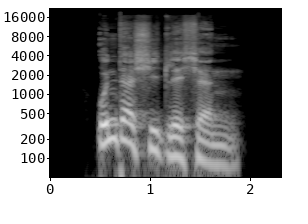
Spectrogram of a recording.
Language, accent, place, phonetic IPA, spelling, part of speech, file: German, Germany, Berlin, [ˈʊntɐˌʃiːtlɪçn̩], unterschiedlichen, adjective, De-unterschiedlichen.ogg
- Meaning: inflection of unterschiedlich: 1. strong genitive masculine/neuter singular 2. weak/mixed genitive/dative all-gender singular 3. strong/weak/mixed accusative masculine singular 4. strong dative plural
